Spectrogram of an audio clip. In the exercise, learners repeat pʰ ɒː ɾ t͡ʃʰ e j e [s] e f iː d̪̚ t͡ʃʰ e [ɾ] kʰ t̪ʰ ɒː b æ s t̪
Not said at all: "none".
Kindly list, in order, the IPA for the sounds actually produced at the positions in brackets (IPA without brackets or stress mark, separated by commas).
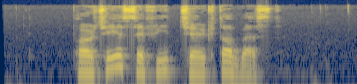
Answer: s, ɾ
